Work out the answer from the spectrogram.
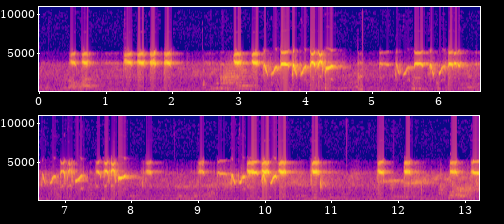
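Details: Javan grey-throated white-eye (opior Jawa) singing: a long, varied, chattering song of high, rapid twittering notes and short trills in irregular bursts, with a soft background murmur.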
